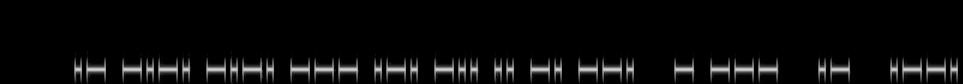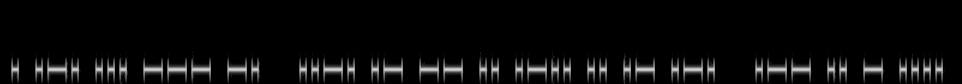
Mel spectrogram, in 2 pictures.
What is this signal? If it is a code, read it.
Morse code, heard as a keyed tone, about 19 wpm, 700 Hz. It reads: ACCORDING TO A PERSON FAMILIAR WITH
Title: Sentences with 7-Word Phrases - Spoken Beginning - 20wpm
